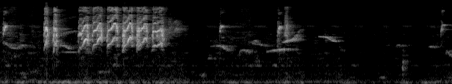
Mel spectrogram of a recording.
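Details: Long-tailed shrike lure song, "toet toet" joined with mimicked filler, used to provoke other shrikes. A loud scratchy chattering burst comes first, then scattered short whistles and sharp notes.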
